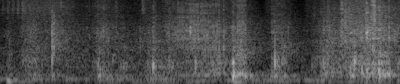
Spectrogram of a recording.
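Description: Bubble wrap being pulled off a cardboard box: irregular plastic crinkling and rustling with small crackles.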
